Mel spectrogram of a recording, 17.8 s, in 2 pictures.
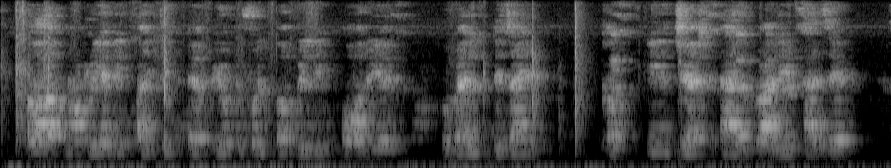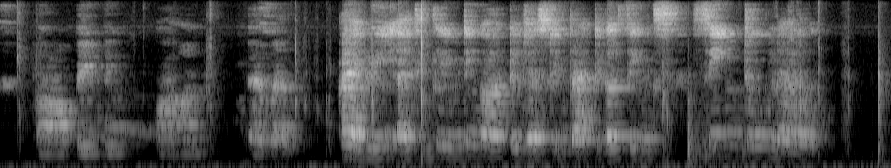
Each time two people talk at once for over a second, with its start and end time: none

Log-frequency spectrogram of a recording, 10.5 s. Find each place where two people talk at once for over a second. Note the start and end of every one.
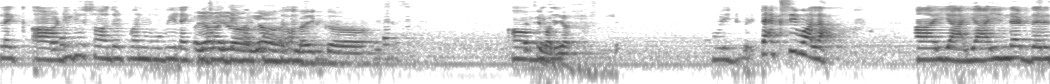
1.9-3.2

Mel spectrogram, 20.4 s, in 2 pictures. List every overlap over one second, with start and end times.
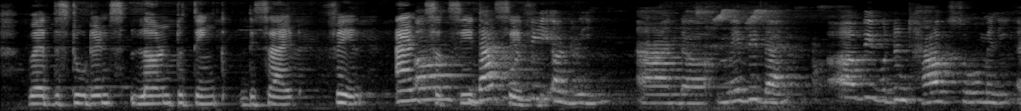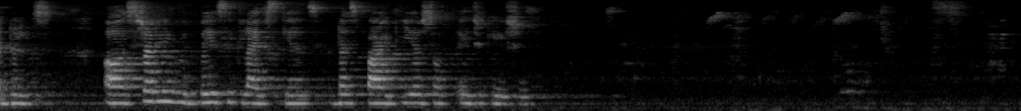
4.1-5.5

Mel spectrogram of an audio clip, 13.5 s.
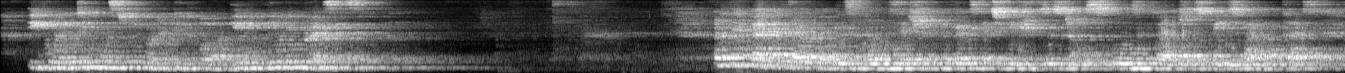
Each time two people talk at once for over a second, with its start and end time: none

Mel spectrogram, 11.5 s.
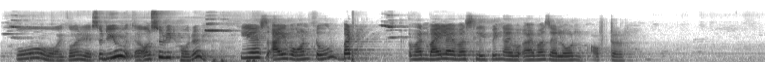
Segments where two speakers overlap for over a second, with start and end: none

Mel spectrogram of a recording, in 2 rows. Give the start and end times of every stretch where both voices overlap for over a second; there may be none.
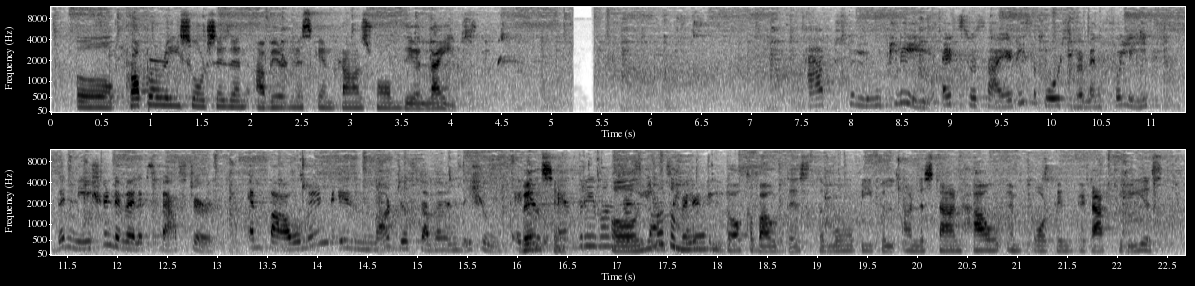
16.9-18.1

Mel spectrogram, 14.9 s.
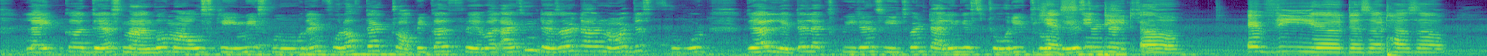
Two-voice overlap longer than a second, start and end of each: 10.3-11.6

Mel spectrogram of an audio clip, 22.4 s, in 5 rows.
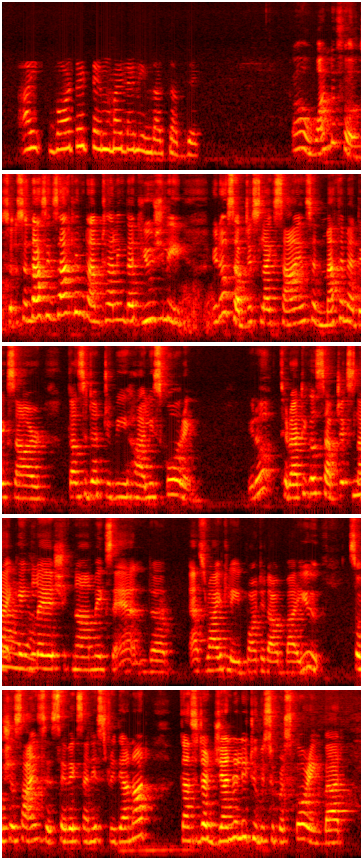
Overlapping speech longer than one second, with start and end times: none

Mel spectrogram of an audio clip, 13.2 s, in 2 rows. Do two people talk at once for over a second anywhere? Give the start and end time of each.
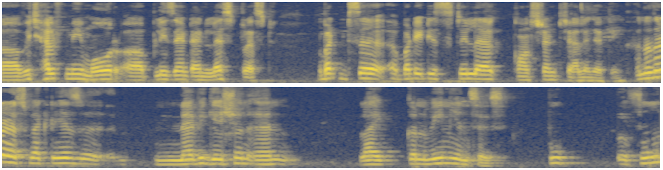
none

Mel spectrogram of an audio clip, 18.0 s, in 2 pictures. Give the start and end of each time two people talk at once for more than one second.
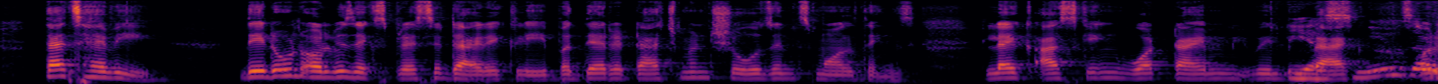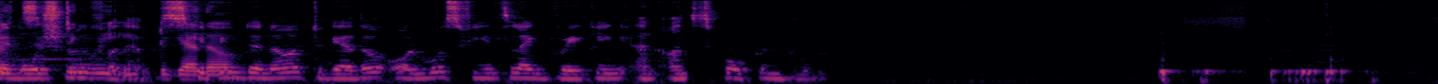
8.0-10.5

